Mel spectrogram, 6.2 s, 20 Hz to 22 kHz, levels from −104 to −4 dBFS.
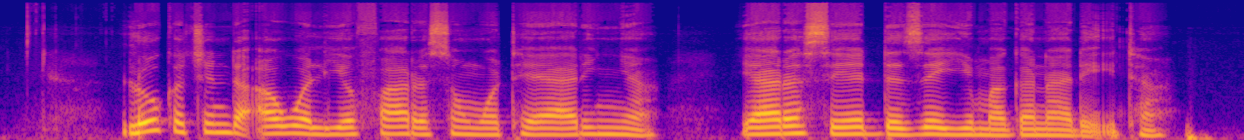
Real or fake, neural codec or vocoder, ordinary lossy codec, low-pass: real; none; none; none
